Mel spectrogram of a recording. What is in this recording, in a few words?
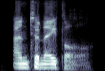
"antenatal", British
